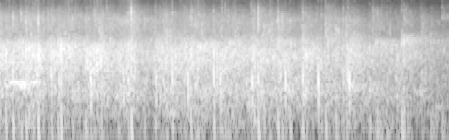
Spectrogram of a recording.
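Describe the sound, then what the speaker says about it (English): Audience at a school district state-of-the-district event gives sustained applause, an even wash of many hands clapping, moderately distant and fading slightly toward the end. "let's give them one big round of applause."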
